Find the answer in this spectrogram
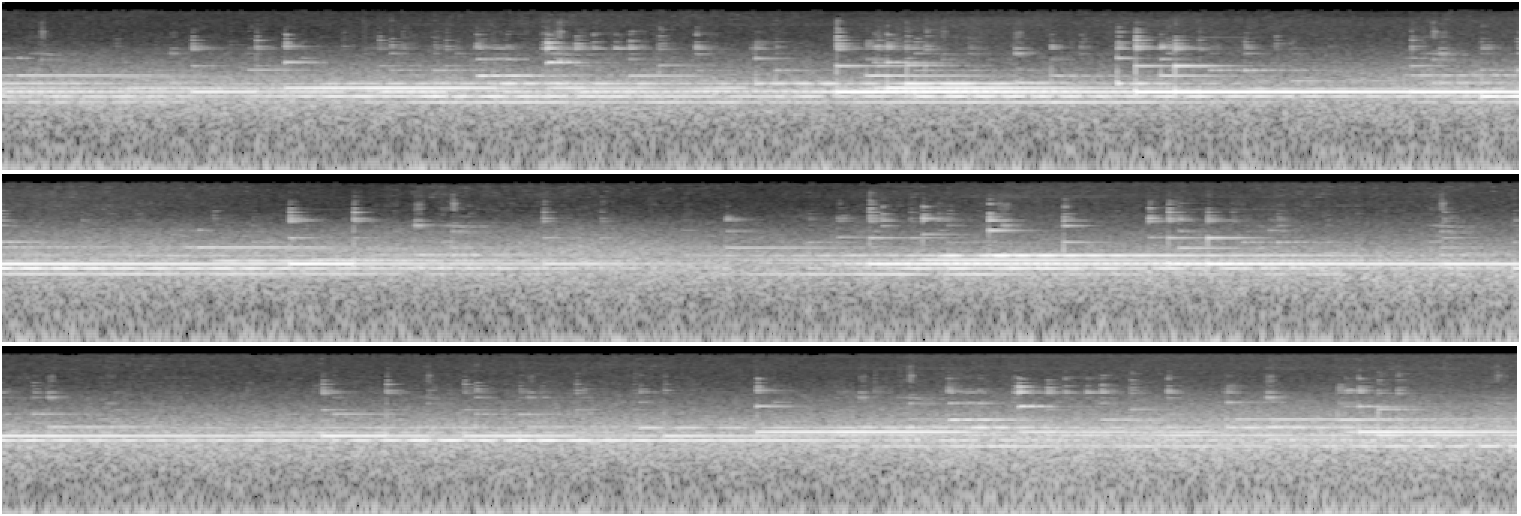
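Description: Wind chimes ringing: metal tones struck at irregular moments, overlapping and each ringing on for several seconds.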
